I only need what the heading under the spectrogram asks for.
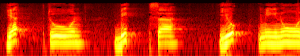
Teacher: فنجد بأن المخرج قد انقفل تماما عند نطقنا للهمزة الساكنة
